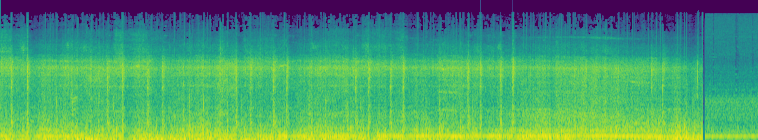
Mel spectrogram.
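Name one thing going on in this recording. A train roars past at speed close by, its engine droning low.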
